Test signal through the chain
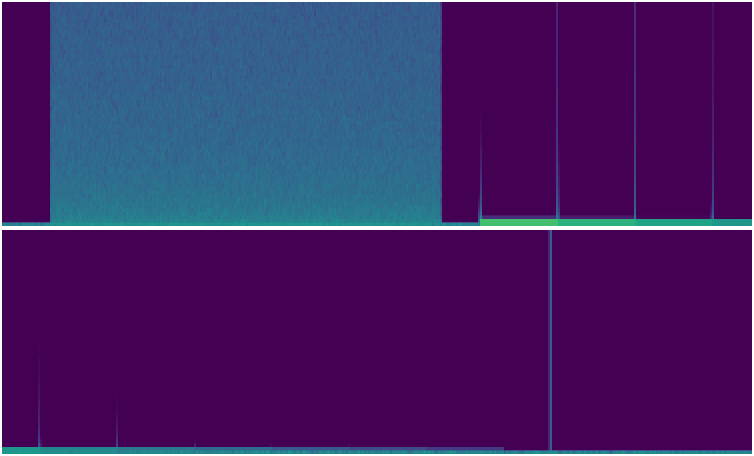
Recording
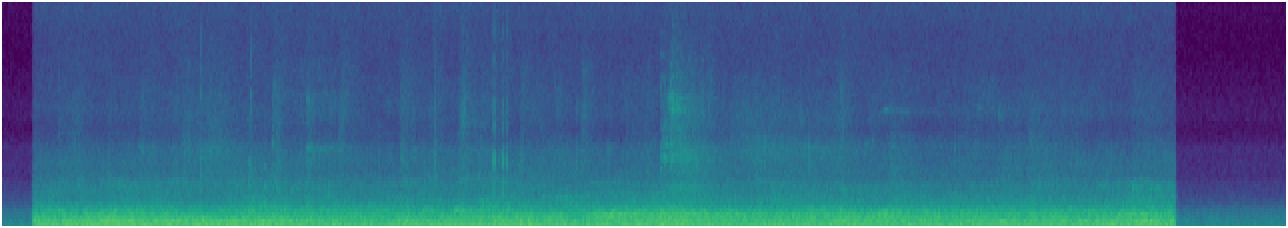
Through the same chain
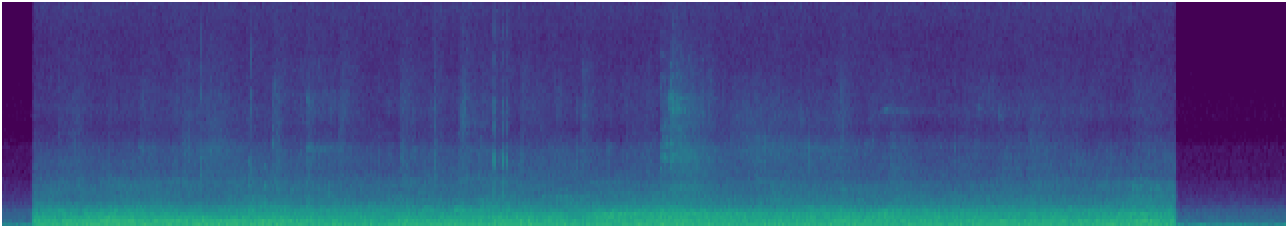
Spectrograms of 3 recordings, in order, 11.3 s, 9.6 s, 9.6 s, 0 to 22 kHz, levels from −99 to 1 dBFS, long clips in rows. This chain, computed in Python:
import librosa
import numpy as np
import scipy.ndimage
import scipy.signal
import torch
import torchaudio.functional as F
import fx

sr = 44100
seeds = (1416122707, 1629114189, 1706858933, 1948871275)

y = fx.dmg_noise_band(x, sr, seeds[0], low_hz=77.0, high_hz=160.0, level_db=-43.0)
y = F.gain(torch.from_numpy(y), -8.5).numpy()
